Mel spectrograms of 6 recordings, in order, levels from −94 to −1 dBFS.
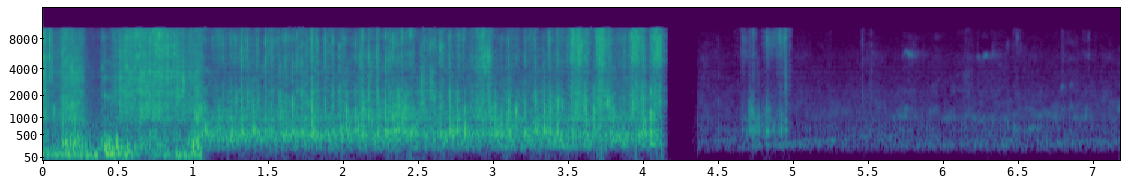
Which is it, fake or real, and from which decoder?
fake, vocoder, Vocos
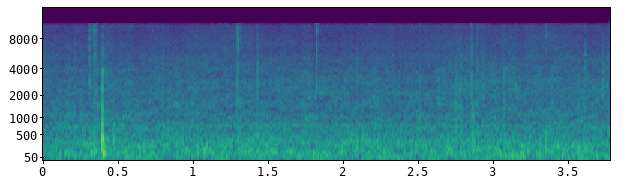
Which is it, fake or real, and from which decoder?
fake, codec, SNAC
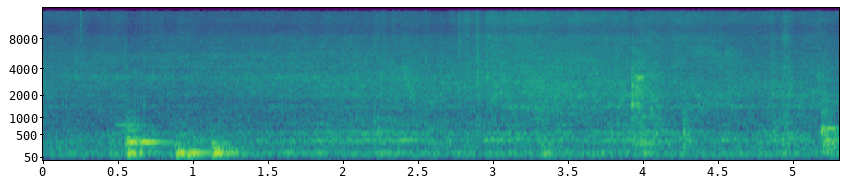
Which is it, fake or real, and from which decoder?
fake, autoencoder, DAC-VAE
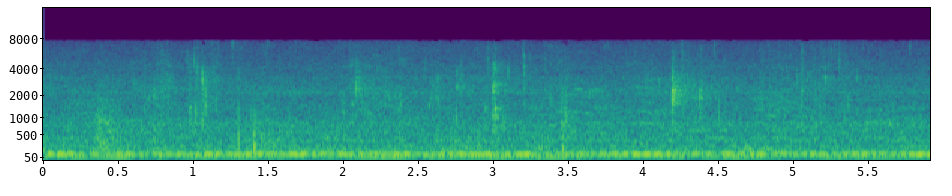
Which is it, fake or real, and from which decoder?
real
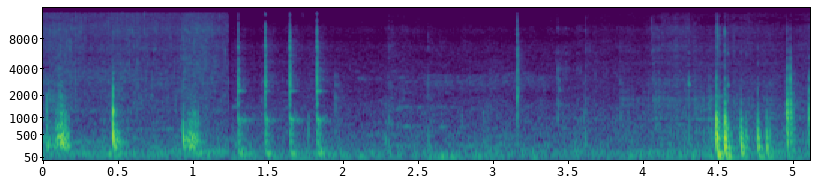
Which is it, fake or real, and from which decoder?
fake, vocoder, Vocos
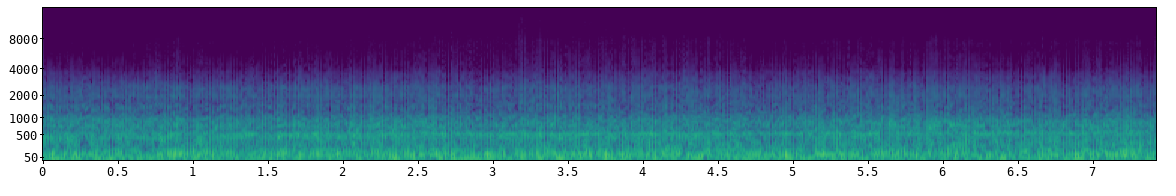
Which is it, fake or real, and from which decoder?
fake, vocoder, BigVGAN v2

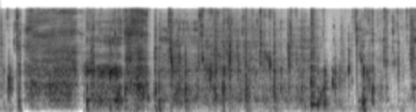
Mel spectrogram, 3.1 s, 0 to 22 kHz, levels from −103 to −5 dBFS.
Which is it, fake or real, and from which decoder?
fake, vocoder, BigVGAN v2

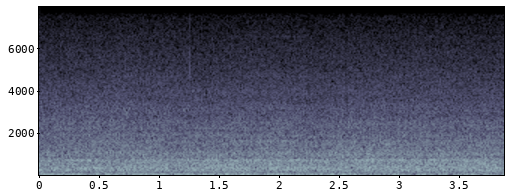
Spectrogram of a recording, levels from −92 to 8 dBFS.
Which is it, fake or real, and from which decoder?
real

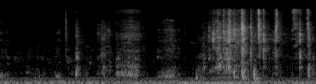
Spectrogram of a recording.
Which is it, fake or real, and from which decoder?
fake, vocoder, Vocos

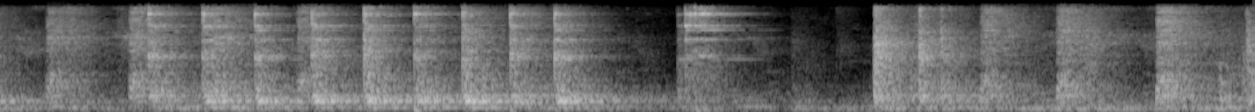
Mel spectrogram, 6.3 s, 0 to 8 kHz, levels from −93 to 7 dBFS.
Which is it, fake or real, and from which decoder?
real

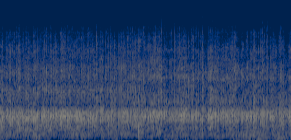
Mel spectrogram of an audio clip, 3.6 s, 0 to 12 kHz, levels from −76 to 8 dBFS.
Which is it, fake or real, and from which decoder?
fake, codec, DAC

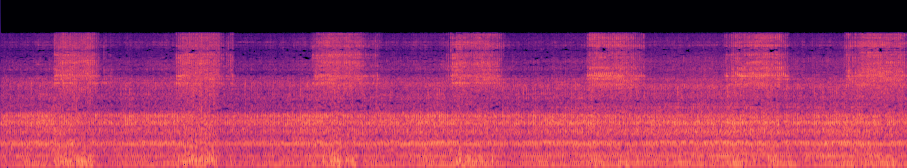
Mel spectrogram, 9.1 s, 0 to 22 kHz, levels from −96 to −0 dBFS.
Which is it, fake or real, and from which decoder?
real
